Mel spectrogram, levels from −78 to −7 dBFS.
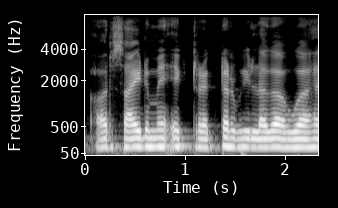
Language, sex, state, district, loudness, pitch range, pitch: Hindi, male, Jharkhand, Garhwa, -14 LUFS, 130-140 Hz, 135 Hz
